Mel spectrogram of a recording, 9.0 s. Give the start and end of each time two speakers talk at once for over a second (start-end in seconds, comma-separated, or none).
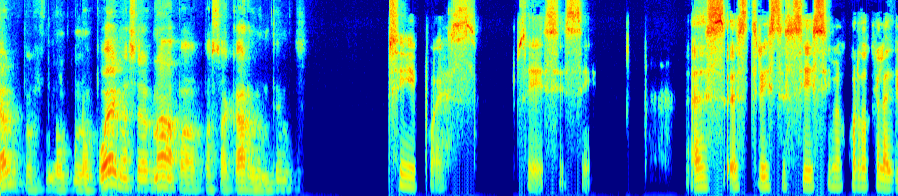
none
